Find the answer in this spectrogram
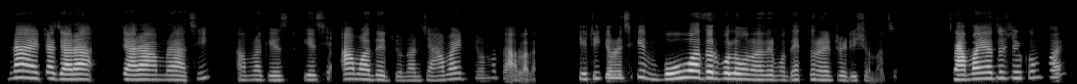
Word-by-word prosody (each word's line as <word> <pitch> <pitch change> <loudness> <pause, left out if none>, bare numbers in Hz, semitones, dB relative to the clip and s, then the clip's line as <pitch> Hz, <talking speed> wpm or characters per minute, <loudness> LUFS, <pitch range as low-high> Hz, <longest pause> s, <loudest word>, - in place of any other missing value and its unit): না 315 - +8 0.2
এটা 280 +1 -2
যারা, 240 0 +6 0.4
যারা 230 0 +4
আমরা 220 -1 -5
আছি 230 +8 -17 0.4
আমরা 210 +1 -9
গেস্ট 200 0 -8
গেছি 215 -1 -6 0.2
আমাদের 230 -4 0
জন্য। 185 -1 -14
আর 185 - -14
জামাইয়ের 245 +7 -4
জন্য 150 0 -18
তো - - -11
আলাদা। - - -11 0.4
যেটি 250 +2 -5
করেছে 155 0 -4
কি - - 0 0.2
বৌ 255 +2 +6 0.2
আদর 295 -2 +5
বলে 260 -1 +5
ওনাদের 220 -1 -2
মধ্যে 205 +1 -9
এক 220 - -31
ধরনের 210 -3 -4
ট্র্যাডিশন 195 -1 -10
আছে। - - -27 0.6
জামাই 230 +4 +6
আদর 290 +1 -4
যেরকম 300 +2 -6
হয় 330 - -5
225 Hz, 180 wpm, -22 LUFS, 205-255 Hz, 0.6 s, না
